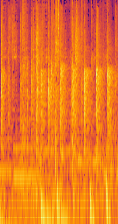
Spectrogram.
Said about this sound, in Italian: Applausi.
